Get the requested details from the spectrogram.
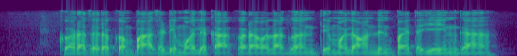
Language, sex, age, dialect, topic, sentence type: Marathi, male, 18-24, Varhadi, banking, question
